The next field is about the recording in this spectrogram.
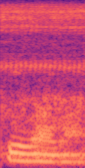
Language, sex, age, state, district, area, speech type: Assamese, male, 18-30, Assam, Lakhimpur, rural, spontaneous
